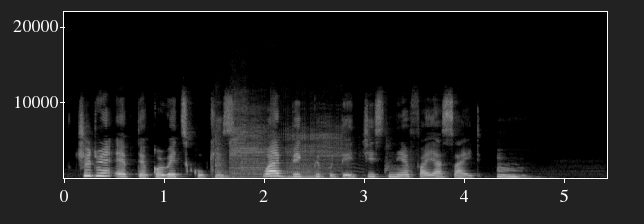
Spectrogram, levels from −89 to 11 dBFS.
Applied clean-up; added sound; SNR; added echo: none; Cupboard open or close / Door; 15 dB; none.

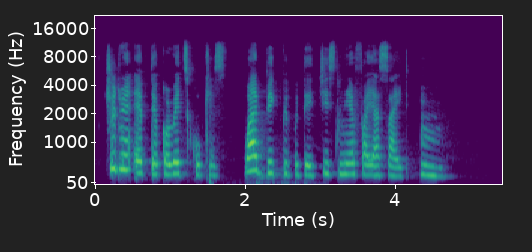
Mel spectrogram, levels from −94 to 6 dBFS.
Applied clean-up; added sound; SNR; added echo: neural mask model DeepFilterNet 3.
